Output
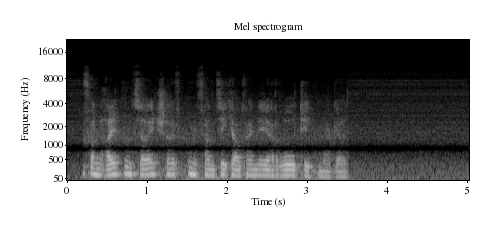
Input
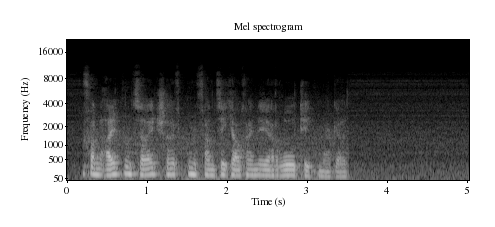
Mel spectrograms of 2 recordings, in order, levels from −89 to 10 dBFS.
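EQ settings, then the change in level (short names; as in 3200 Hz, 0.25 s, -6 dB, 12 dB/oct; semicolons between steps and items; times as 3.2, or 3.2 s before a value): Butterworth band-stop 870 Hz, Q 1.3; 0.0 dB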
